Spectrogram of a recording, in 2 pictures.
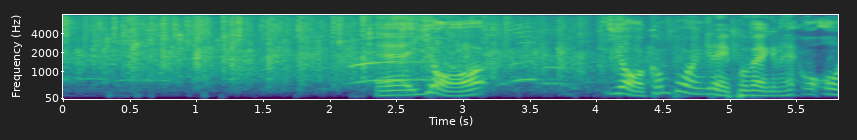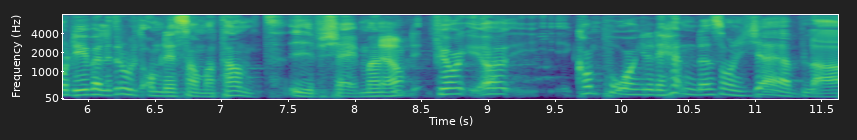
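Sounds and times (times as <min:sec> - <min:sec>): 
audience applause: 0:00.0 - 0:05.6
speech: 0:02.3 - 0:03.3, 0:04.1 - 0:11.6.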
